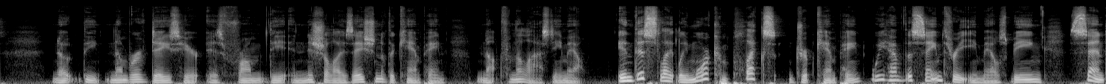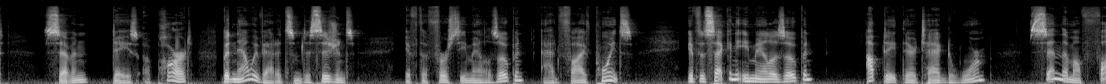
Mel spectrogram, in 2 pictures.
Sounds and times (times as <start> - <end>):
Speech: 0.0 - 22.1.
